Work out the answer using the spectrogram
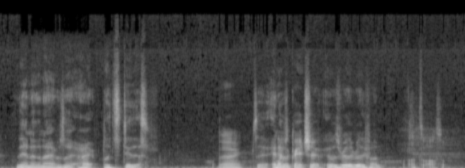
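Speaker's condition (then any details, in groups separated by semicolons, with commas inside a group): No condition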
